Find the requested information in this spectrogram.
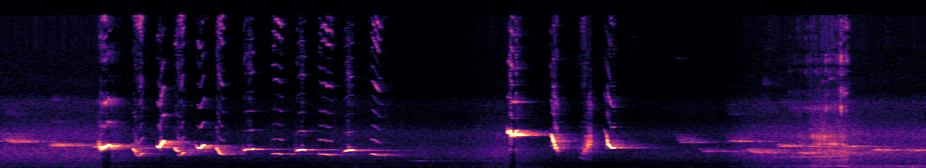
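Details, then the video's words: Greater green leafbird lure sound used to provoke other birds: a run of sharp whistled notes sliding between high and mid pitch, several quick bursts, then a pause and a softer rising-falling hiss-like stretch near the end. "suara pancingan cucak ijo"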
